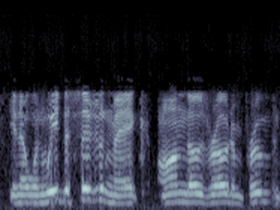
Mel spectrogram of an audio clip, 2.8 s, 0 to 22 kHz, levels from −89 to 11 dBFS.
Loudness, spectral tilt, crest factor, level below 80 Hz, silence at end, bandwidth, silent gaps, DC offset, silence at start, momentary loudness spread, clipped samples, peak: -20 LUFS; -7.5 dB/octave; 16 dB; -62 dBFS; 0 s; 4.2 kHz; none; under 0.1%; 0.1 s; 7 LU; under 0.1%; -4 dBFS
